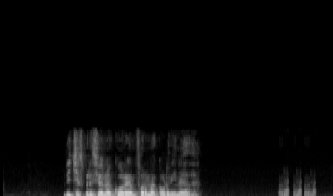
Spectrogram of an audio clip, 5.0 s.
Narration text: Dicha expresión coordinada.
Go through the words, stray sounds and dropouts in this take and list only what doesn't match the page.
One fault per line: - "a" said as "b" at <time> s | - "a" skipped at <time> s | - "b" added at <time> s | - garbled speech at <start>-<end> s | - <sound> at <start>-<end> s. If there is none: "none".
- "ocurre en forma" added at 1.6 s
- laugh at 4.2-4.7 s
